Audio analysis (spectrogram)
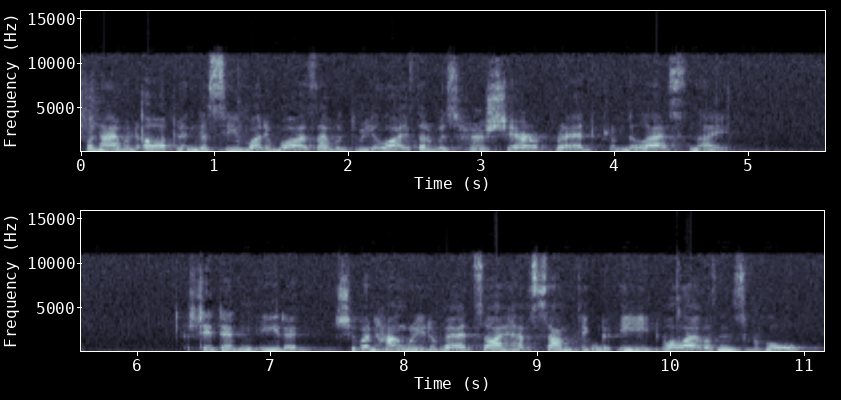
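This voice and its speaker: A young woman from Bosnia slowly and earnestly telling her life story as a testimony. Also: high voice, steady tone, a little hiss or hum, poor audio. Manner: slow, earnest, with long pauses. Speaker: guest giving a testimony. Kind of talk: slow personal testimony.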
